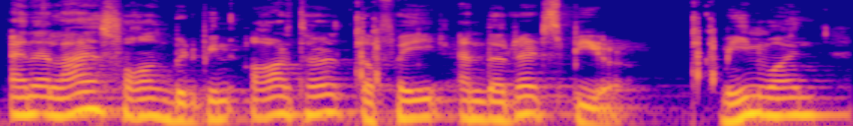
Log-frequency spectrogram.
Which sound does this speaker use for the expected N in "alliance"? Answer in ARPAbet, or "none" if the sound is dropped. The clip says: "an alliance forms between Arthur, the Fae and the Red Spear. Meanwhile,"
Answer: none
